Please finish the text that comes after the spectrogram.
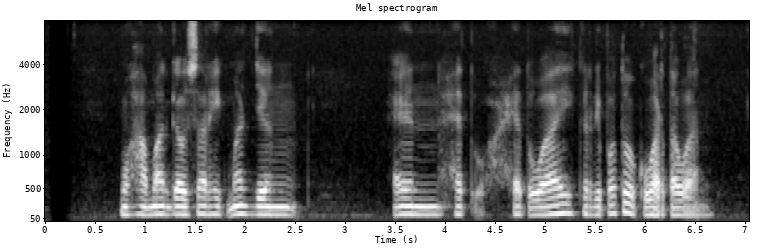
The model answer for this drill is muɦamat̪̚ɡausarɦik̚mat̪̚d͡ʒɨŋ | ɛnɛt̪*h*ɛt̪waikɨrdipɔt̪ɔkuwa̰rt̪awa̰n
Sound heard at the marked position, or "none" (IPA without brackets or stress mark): h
